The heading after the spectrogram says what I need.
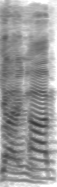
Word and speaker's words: Giannis: But it's so funny because his name is not pronounced like that. Anyway, yeah, it's Giannis. It's Yanni. They call him Yanni.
